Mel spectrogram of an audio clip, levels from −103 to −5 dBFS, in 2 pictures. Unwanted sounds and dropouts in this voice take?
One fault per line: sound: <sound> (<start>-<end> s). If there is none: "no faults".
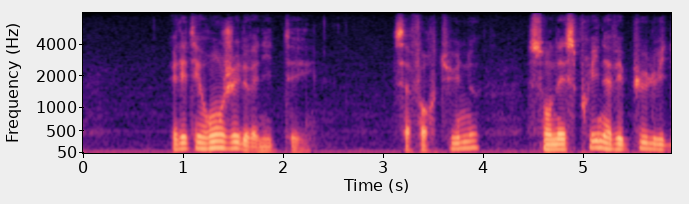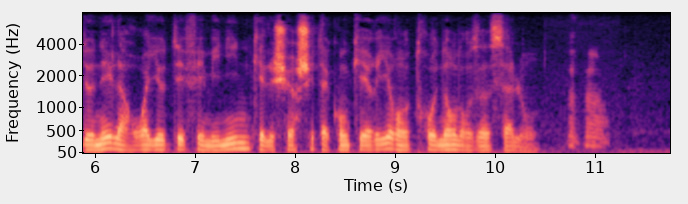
sound: laugh (10.7-11.2 s)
